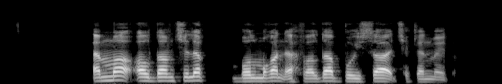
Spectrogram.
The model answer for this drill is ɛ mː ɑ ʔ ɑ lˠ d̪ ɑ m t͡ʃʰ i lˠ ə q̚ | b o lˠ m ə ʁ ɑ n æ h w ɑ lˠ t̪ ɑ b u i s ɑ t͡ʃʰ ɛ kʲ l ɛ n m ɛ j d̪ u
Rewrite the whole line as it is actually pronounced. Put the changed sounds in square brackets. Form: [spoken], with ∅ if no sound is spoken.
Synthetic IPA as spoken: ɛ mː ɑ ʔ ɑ lˠ d̪ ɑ m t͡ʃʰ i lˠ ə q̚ | b o lˠ m ə ʁ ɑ n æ h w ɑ lˠ [d̪] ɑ b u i s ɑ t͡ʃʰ ɛ kʲ l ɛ n m ɛ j d̪ u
